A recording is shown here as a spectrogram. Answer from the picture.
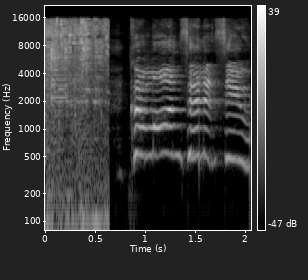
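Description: A crashing, shattering sound effect from an anime film's soundtrack that cuts off suddenly after about half a second, followed by a high-pitched voice shouting.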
